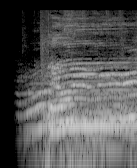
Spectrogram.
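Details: Dingoes from a rescue, three animals howling indoors in a studio; a long sustained tonal howl rising then holding steady, with overlapping voices layering harmonics, no other sounds.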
